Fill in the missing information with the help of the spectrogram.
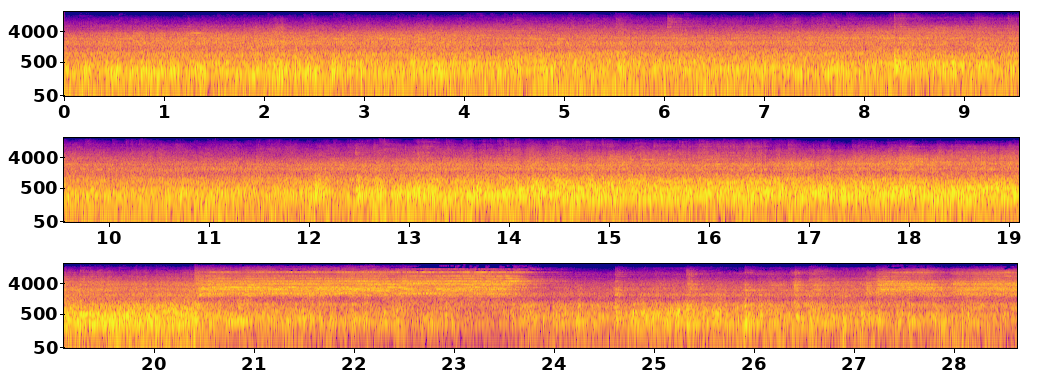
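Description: SNCF passenger coaches rolling past, a steady rumble of steel wheels on rail. About three quarters of the way through, a high-pitched wheel squeal cuts in for about three seconds, and it returns more faintly near the end.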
